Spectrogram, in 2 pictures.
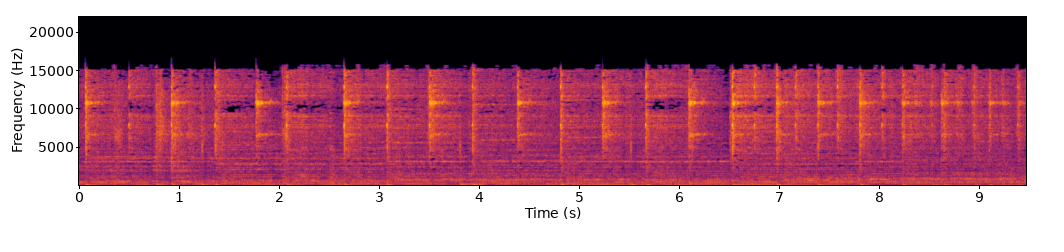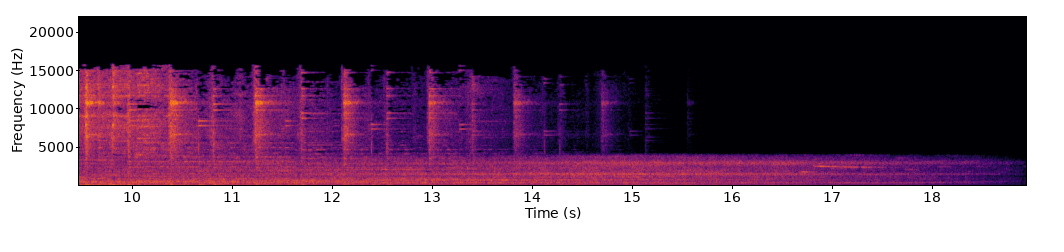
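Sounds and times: song playing: 0.0 - 15.3
electric train moving off: 0.0 - 18.7.

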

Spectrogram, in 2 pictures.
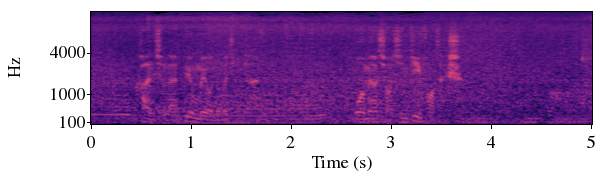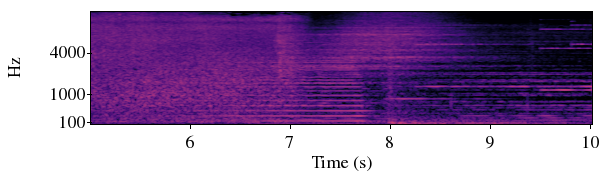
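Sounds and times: river waves rushing: 0.0 - 8.3.

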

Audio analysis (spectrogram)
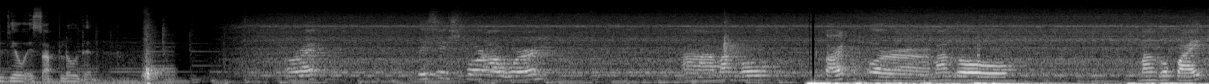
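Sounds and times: stand mixer motor whirring: 2.3 - 12.0.

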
